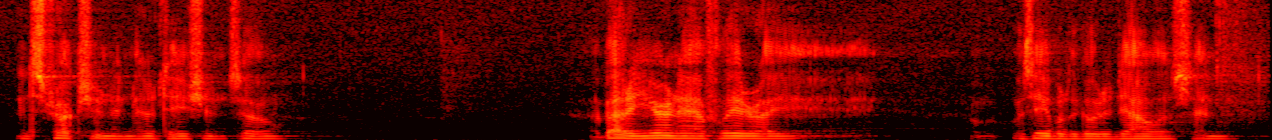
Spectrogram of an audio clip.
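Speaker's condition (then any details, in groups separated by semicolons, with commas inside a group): Parkinson's; tremor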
